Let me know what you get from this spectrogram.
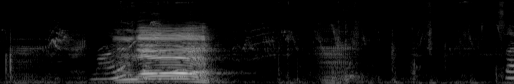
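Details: A one-year-old Nili-Ravi buffalo from Chak Dhillu, Gujrat, kept as a future breeder, gives one loud harmonic moo lasting about a second, rising then falling, with quieter voices and low background noise around it.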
